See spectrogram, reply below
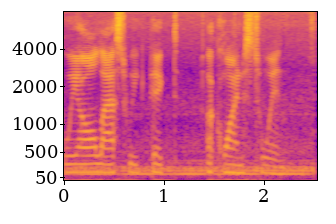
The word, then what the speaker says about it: Aquinas: St. Thomas Aquinas, did I say that right? – Yes.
